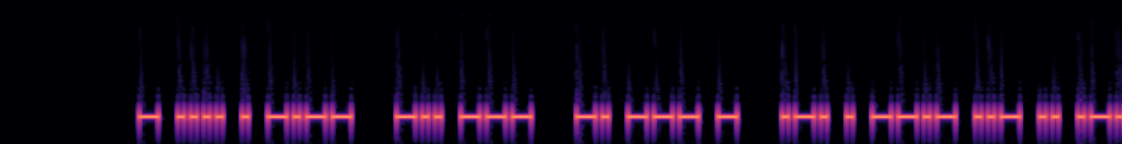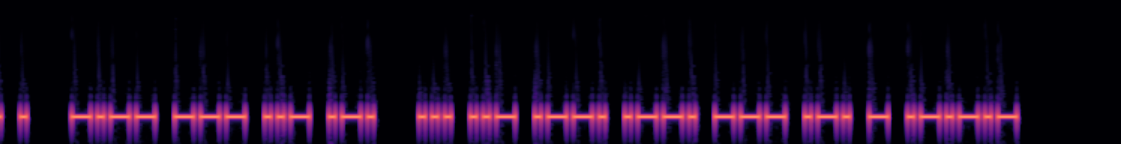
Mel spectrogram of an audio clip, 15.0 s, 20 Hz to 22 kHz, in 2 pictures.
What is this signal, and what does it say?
Morse code, heard as a keyed tone, about 28 wpm, 700 Hz. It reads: THEY DO NOT REQUIRE YOUR SUPPORT.
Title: Sentences from Top 1000 Words - Review Part 6 - 28wpm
